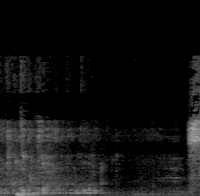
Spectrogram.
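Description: Water poured from a plastic bottle into an electric kettle, trickling faintly and stopping about a second in.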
